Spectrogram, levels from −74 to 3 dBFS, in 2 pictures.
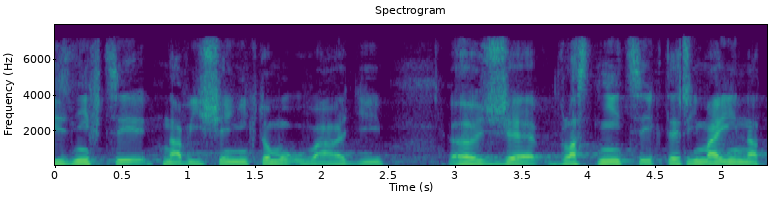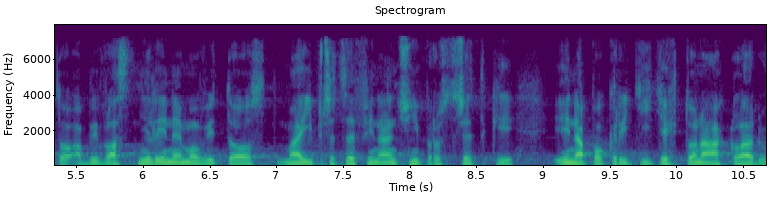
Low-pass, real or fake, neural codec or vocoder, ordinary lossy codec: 7.2 kHz; real; none; MP3, 48 kbps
